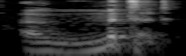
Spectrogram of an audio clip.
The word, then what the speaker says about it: omitted: admit or admitted right omit omitted you see the stress in this case on the second syllable the second syllable so it's omitted and you double the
